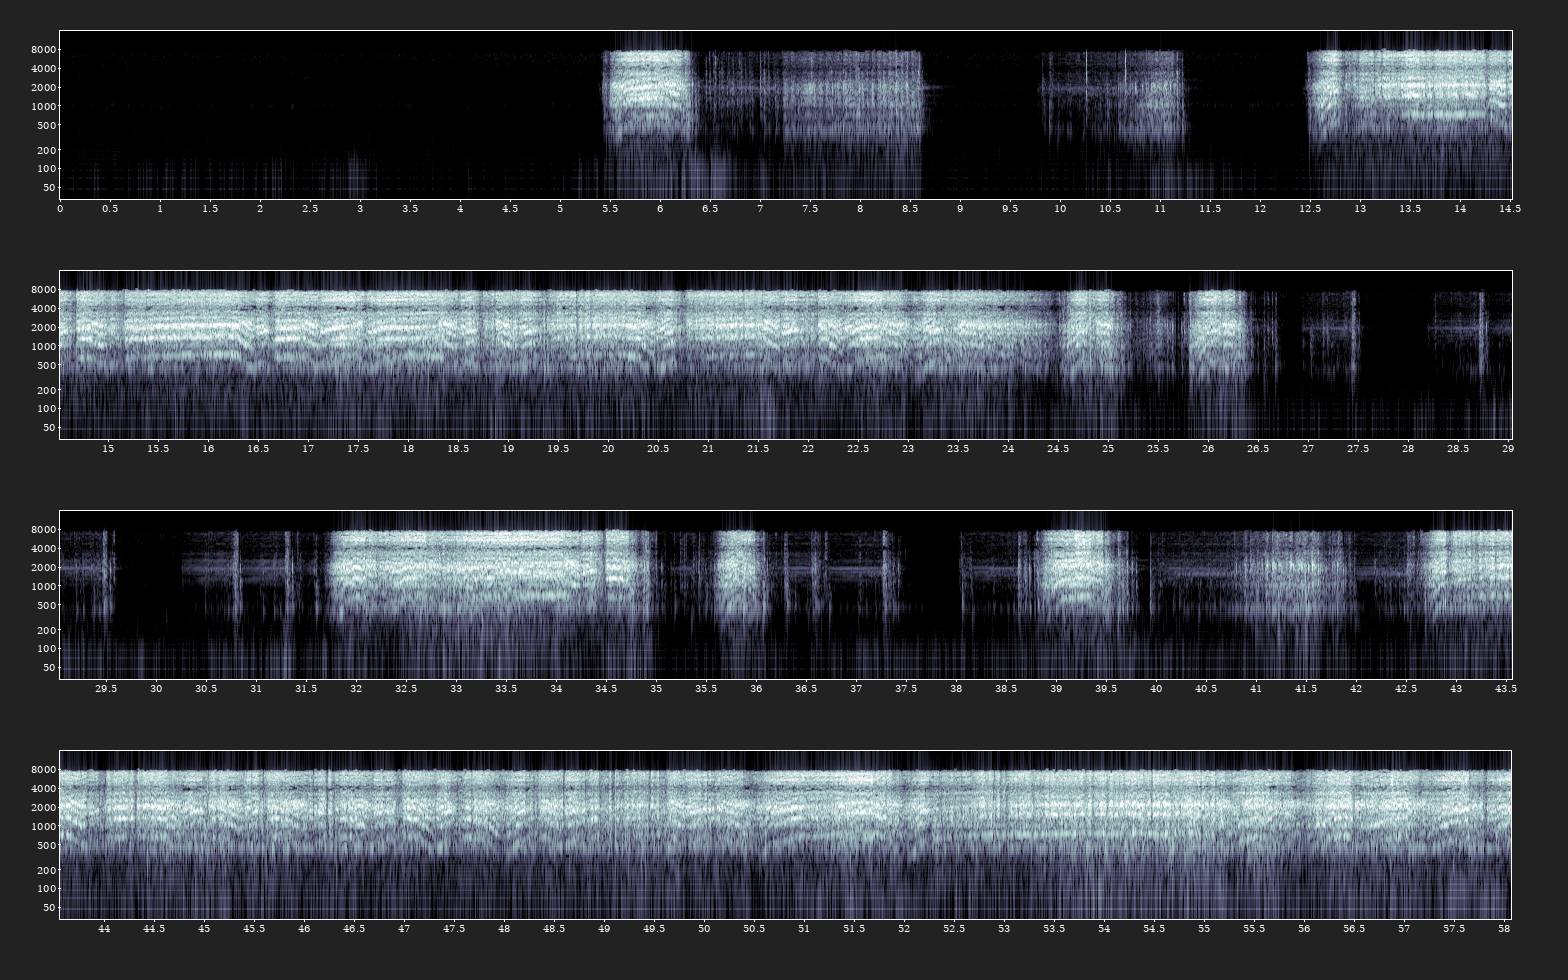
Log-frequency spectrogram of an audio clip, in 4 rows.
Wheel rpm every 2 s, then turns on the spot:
0, 0, 10, 30, 10, 0, 70, 170, 160, 140, 160, 130, 50, 30, 0, 0, 110, 90, 10, 40, 30, 80, 140, 130, 130, 130, 150, 180, 110.
6-10 24-26 34-38 40-42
